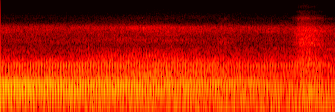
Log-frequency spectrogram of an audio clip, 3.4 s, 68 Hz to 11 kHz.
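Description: Motorcycle engine idling steadily on Silkolene 20W50 oil, a continuous close mechanical drone with a faint tapping clatter, fading slightly toward the end.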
